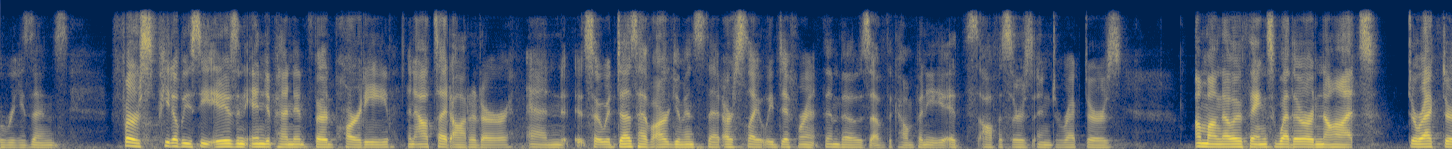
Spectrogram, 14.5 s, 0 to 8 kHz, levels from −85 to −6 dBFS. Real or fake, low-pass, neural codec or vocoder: fake; 7.2 kHz; codec, 16 kHz, 2 kbps, X-Codec, HuBERT features, trained on LibriSpeech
